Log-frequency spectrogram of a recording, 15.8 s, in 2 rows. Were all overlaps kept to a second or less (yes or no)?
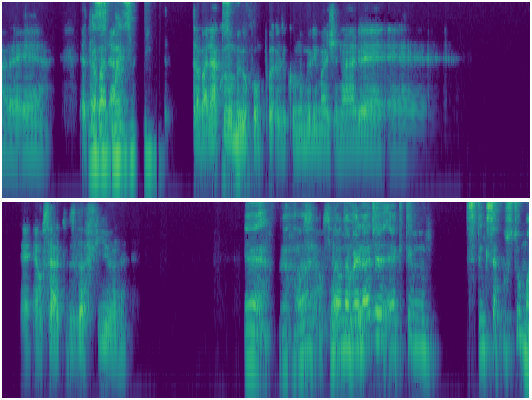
no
